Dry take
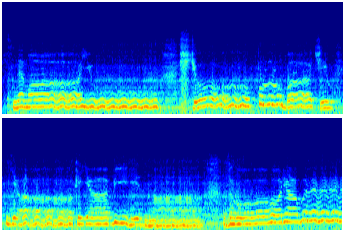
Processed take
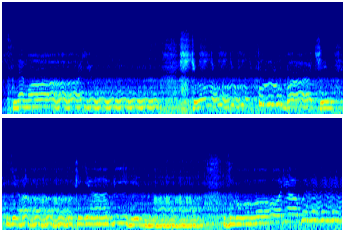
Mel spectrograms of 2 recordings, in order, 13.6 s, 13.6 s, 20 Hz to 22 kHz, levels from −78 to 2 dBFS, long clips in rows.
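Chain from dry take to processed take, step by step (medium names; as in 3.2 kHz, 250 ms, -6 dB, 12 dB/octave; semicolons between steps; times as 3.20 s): compression, threshold -24 dBFS, peak gain reduction 8 dB; static phaser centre 350 Hz, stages 8; frequency-shifting echo 381 ms, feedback 54%, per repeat +30 Hz, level -15 dB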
